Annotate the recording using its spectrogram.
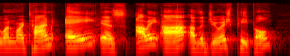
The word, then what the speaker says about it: Aliyah: That is a Hebrew word. Say that word. Aliyah. Aliyah. The next page will tell you how to spell it. A-L-I-Y-A-H.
